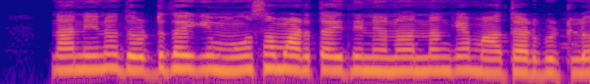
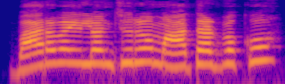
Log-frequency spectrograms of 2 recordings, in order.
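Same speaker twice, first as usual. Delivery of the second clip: calling out; 6 semitones higher, 6 dB louder than usual. Acted. Son calling mother from afar.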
